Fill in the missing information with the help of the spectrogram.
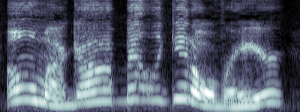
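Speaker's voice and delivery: very high mock southern holler; hammed-up, high southern twang. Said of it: "with a southern accent".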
